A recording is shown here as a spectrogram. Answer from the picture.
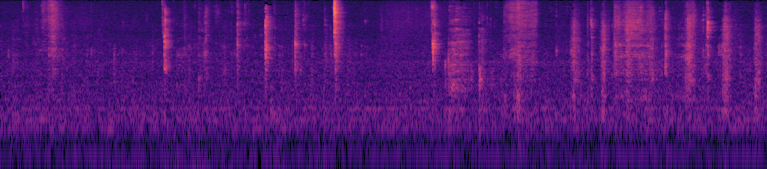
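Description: Chopsticks clicking a few times against a dish, then close-miked wet chewing and lip-smacking of a mouthful of stir-fried noodles and side dish, getting busier in the second half.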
